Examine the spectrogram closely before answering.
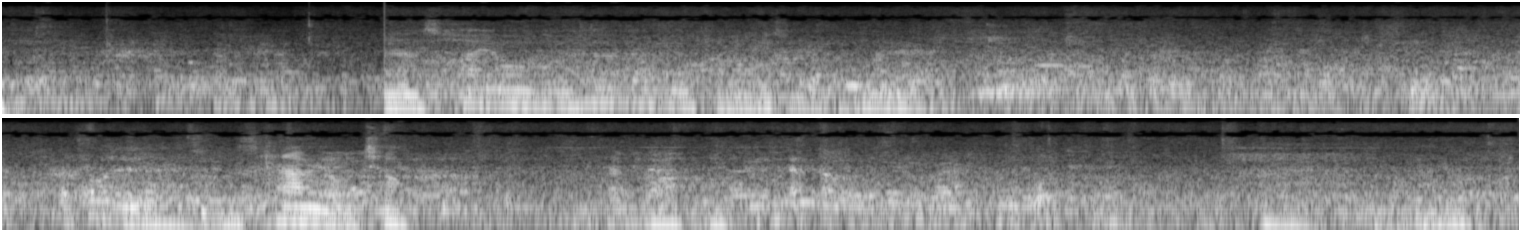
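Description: Several men talk at once in a crowded indoor hall.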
